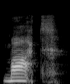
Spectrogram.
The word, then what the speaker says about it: Mat: It's spelled Surprised the they way didn't it mispronounce says. Matt since he only used one T. Mott.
